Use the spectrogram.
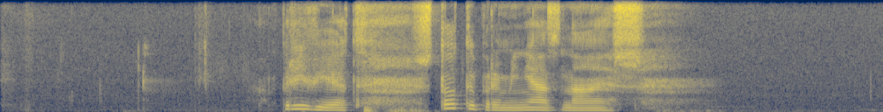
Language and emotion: Russian, sad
